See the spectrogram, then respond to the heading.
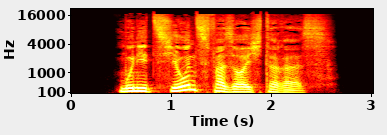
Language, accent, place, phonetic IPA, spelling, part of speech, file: German, Germany, Berlin, [muniˈt͡si̯oːnsfɛɐ̯ˌzɔɪ̯çtəʁəs], munitionsverseuchteres, adjective, De-munitionsverseuchteres.ogg
- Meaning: strong/mixed nominative/accusative neuter singular comparative degree of munitionsverseucht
